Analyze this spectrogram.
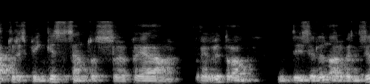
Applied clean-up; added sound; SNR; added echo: neural mask model Resemble Enhance denoiser.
